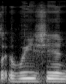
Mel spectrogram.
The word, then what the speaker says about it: Elysian: if I'm wrong but I think it's pronounced lisian Shadows but you are uh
